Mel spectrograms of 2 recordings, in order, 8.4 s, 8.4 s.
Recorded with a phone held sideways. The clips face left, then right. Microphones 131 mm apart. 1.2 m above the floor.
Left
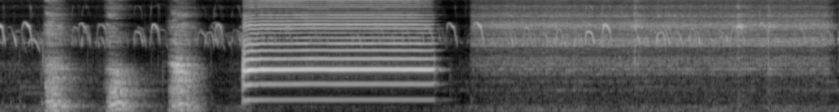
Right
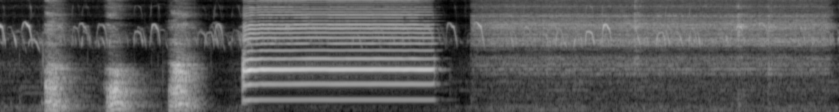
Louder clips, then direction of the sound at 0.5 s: Right 4 dB; 50° right (ahead or behind).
